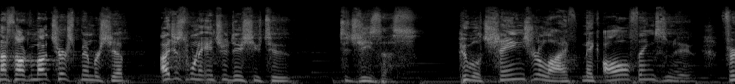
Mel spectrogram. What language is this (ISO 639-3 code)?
eng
